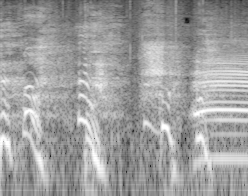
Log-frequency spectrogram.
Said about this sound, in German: Die Schafe hier auf dem Deich verlieren manchmal das Gleichgewicht. Dann kullern sie ein Stück runter und bleiben auf dem Rücken liegen.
